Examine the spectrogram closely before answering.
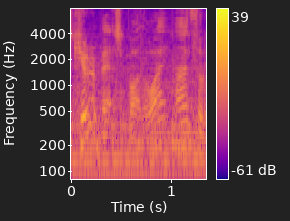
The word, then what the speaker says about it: Kiribati: It's pronounced Kiribati, by the way.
